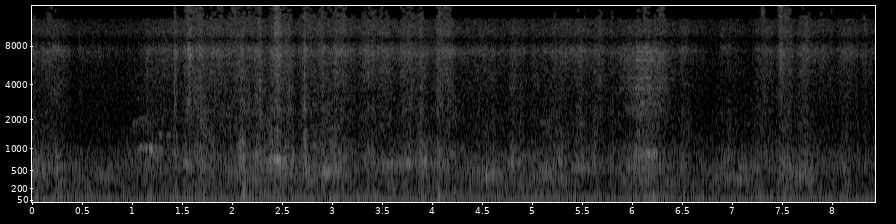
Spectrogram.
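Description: Near silence, with faint rustles and a few soft clicks as a sheer chiffon scarf is handled and turned over.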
